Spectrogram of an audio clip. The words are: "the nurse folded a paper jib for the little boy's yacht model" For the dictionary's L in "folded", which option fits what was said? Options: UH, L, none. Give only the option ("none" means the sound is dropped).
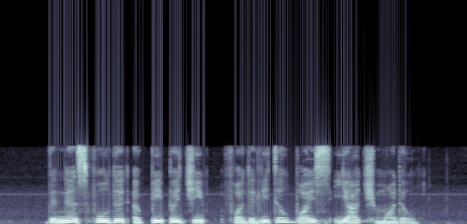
L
